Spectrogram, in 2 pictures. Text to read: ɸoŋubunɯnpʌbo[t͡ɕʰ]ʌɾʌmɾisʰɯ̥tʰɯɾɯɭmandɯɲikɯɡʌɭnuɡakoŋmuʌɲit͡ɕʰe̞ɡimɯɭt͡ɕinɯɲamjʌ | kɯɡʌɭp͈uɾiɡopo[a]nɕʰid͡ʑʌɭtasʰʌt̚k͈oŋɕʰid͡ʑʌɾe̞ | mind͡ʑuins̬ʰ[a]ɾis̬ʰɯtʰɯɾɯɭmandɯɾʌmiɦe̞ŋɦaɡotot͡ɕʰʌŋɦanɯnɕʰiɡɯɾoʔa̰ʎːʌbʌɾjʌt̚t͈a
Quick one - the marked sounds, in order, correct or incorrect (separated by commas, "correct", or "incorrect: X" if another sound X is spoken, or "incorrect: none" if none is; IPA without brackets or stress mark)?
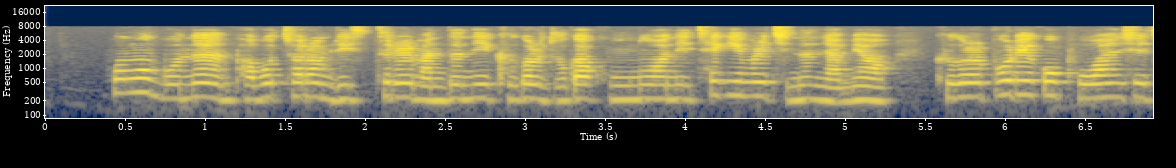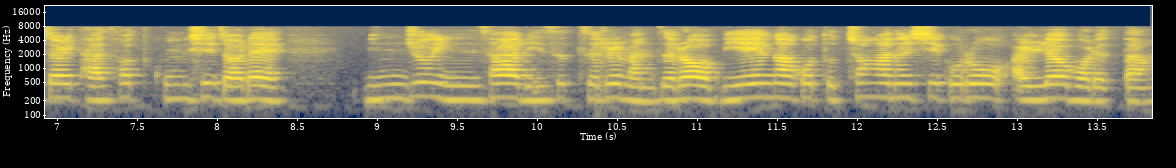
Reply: correct, incorrect: ʌ, correct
